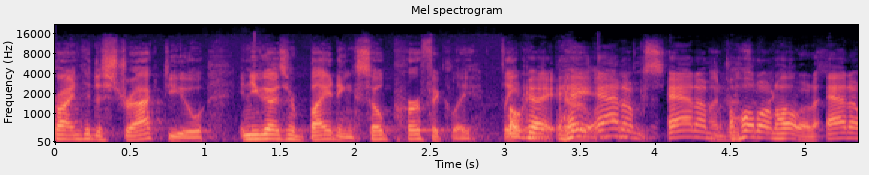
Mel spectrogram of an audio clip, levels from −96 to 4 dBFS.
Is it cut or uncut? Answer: cut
